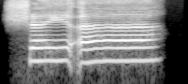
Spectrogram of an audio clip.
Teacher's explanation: I'm going to prolong the hamza sound for 2 seconds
